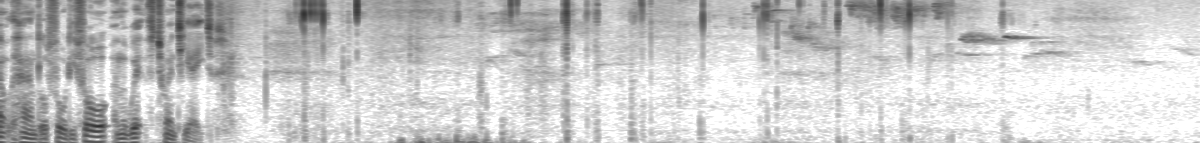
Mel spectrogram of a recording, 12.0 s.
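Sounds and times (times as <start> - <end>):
small birds chirping: 2.6 - 12.0.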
